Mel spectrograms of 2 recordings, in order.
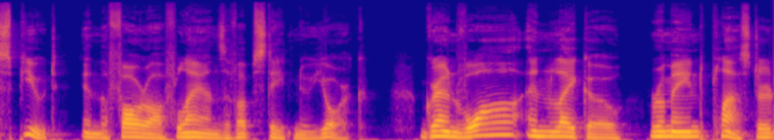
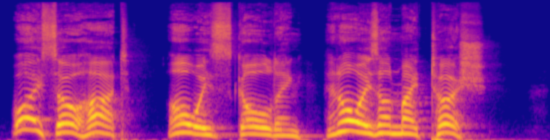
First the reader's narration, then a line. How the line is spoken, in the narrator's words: shouted Granvois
